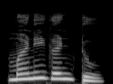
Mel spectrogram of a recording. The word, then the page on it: ಮೊಣಗಂಟು: Kannada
